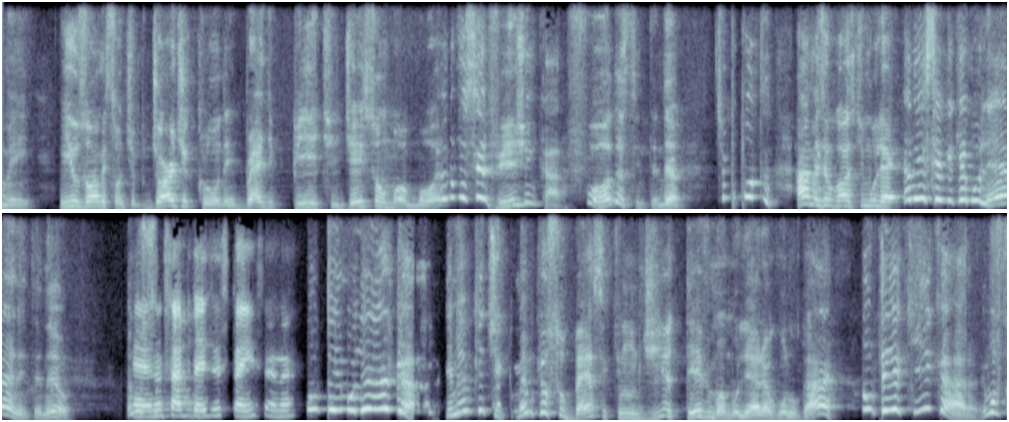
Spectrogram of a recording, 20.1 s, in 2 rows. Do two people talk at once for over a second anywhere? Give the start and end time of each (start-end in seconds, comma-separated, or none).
none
